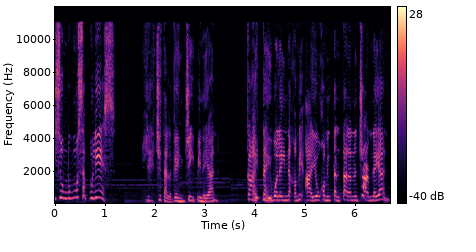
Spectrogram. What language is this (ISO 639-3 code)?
fil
